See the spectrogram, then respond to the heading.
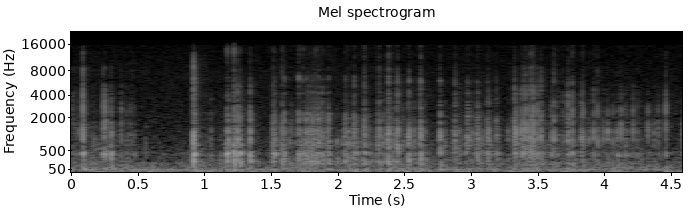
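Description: Fingernails tap and scratch the hollow side panel of a black pebbled faux leather mini backpack with a zipper and brown trim. The result is a quiet, continuous stream of quick, dry clicks and scratchy rasps with a hollow mid-low tone and little ring. A sharper tap stands out near the one-second mark.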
